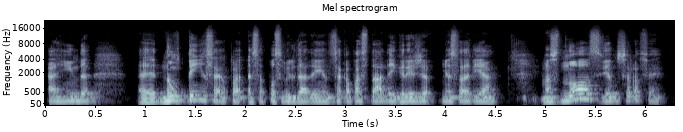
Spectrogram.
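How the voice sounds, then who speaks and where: Brazilian pastor guy sharing his testimony, gets emotional, acts out the dialogue loud. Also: medium pitch, fast talker, gravelly. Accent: Brazilian Portuguese. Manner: emotional storytelling, acts out quoted dialogue in a raised voice. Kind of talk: testimony in podcast conversation.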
